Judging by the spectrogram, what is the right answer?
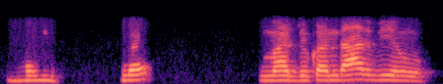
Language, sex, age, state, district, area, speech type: Hindi, male, 45-60, Uttar Pradesh, Chandauli, rural, conversation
